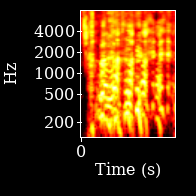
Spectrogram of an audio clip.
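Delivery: sudden high burst of laughter at the joke; real amused laugh. Real, not acted. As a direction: laugh out loud at the pun. Joke about the lawyer.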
